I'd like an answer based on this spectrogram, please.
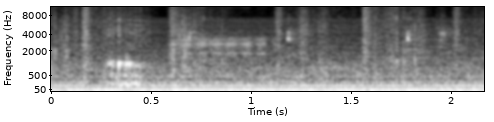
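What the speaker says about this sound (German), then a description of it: "Ein Schaf, Schaf, Schaf, Schaf, Schaf, Schaf, Schaf!" Sheep bleating in the Minecraft video game, a short, clear bleat near the start over a steady background hum, followed by quieter game sounds.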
